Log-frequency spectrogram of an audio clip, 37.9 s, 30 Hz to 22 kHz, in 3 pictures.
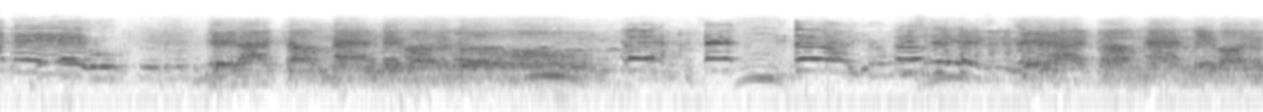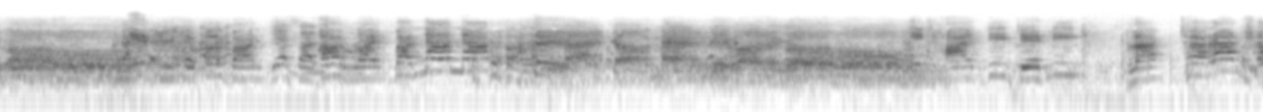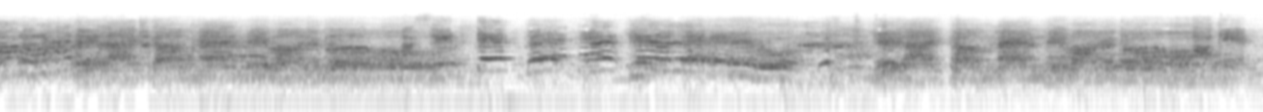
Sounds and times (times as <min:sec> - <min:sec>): Speech: 0:06.2 - 0:10.1.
